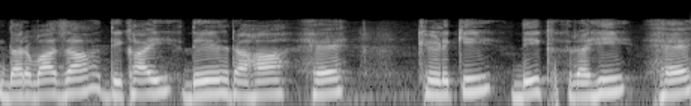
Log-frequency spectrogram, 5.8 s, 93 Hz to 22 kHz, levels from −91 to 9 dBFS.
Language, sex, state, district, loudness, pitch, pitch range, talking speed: Hindi, male, Madhya Pradesh, Dhar, -13 LUFS, 175 Hz, 165-185 Hz, 95 wpm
